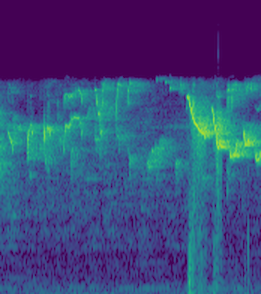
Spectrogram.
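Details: Oriental magpie-robin giving active 'full roll tembak' song, used to train other songbirds. Soft chirps build to a loud, sharp descending whistle and bright ringing notes, with a few clicking knocks midway.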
